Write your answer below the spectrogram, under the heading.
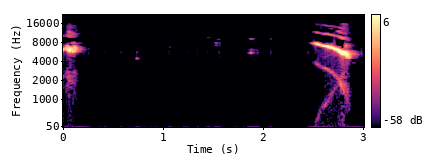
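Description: A Citrine wagtail gives two high, harsh calls: a clipped note, then, after a pause of over two seconds, a buzzy, downslurred tsreep. No other sounds are heard.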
